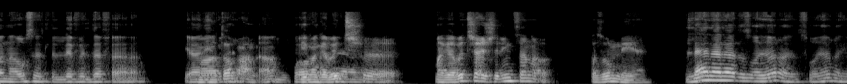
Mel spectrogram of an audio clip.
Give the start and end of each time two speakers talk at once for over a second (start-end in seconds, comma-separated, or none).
1.9-3.6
